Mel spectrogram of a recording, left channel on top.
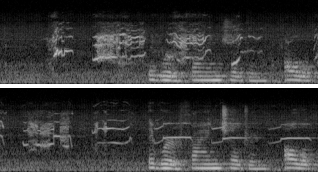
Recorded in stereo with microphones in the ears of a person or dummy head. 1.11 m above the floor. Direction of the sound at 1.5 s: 70° right (ahead or behind).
